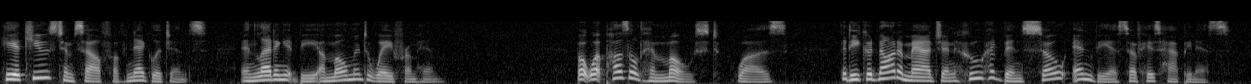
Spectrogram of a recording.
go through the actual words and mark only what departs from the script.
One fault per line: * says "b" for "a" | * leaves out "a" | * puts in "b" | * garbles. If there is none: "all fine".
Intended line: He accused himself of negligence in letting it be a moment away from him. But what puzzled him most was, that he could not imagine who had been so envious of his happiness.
all fine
